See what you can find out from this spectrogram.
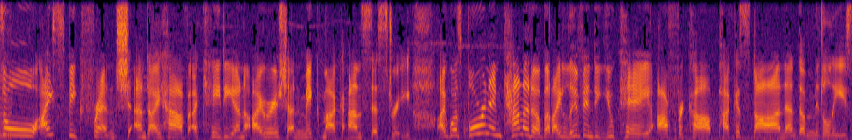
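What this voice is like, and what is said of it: Mixed accent. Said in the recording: “my accent is in a war zone, where it fights itself”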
